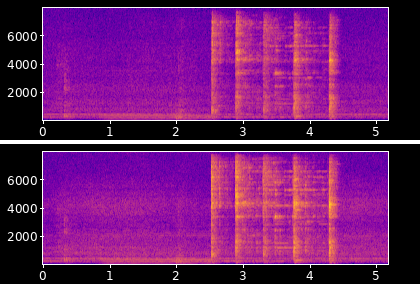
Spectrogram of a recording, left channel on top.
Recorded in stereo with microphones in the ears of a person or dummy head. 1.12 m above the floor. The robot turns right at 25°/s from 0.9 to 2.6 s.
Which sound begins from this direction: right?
Breaking glass, at 2.5 s.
